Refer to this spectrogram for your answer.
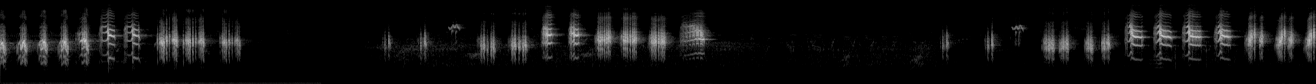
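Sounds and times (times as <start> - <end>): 
great reed warbler song of harsh grating croaks: 0.0 - 13.1.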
